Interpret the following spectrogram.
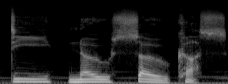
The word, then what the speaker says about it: Deinosuchus: Deinosuchus, pronounced dee-no-so-cus, means terrible crocodile in Greek.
